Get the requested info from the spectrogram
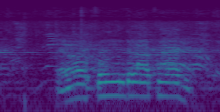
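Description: A man's voice calling out in one long, drawn-out stretch of commentary, held at a steady pitch, beginning about half a second in after a short pause.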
